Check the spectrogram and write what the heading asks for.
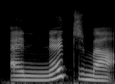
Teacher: قمنا بتشديد الحرف الذي بعد اللام الشمسيه حتى يصبح حرفا مشددا وهو النون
